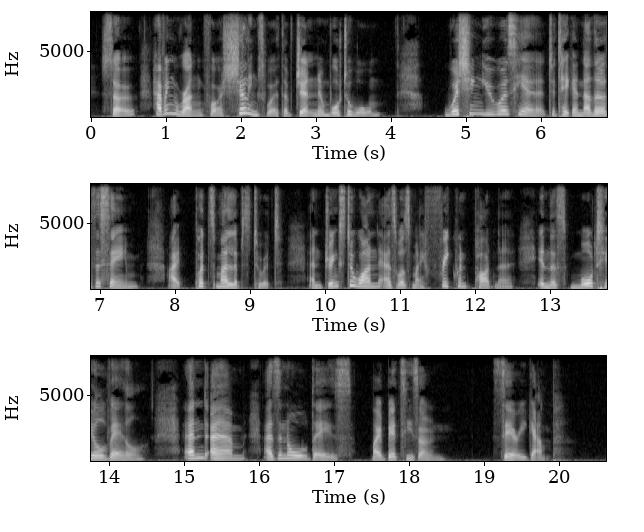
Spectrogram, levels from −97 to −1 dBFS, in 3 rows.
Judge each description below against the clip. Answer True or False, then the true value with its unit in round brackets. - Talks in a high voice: True (215 Hz)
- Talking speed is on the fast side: False (155 wpm)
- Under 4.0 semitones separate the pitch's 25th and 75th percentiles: False (4.8 semitones)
